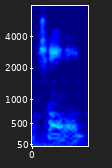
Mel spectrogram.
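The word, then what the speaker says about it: Chani: the books was like no it's actually Cheney Cheney like Dick Cheney like Cheney it's kind of funny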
